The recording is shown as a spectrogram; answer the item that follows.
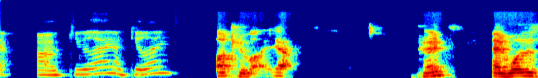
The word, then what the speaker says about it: oculi: Oculi, yeah.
